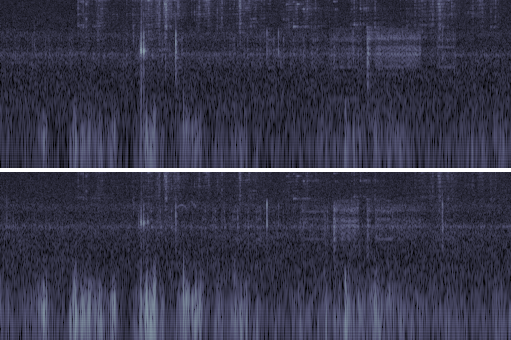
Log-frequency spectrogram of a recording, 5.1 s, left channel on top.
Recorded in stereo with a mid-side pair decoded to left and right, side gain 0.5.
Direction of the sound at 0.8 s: 45° left.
